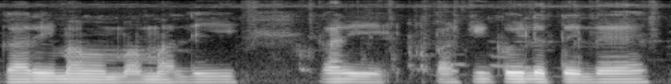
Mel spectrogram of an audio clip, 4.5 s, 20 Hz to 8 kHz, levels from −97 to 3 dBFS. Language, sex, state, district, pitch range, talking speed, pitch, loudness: Wancho, male, Arunachal Pradesh, Longding, 100-105 Hz, 95 wpm, 100 Hz, -17 LUFS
